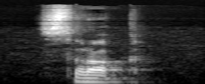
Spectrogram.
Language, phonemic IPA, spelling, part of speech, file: Moroccan Arabic, /sraq/, سرق, verb, LL-Q56426 (ary)-سرق.wav
- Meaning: to steal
